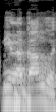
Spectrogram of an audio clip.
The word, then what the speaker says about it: Nyiragongo: Nyiragongo. Thank you for that pronunciation.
